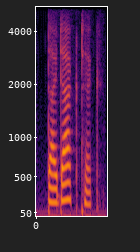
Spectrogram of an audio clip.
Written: didactic

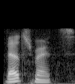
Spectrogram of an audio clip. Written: Weltschmerz

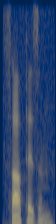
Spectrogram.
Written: sophism

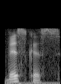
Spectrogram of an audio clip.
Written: viscous

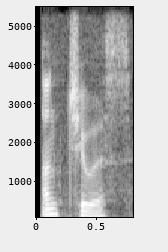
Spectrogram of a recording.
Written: unctuous

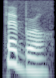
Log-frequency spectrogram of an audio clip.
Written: febrile

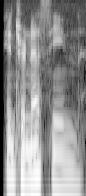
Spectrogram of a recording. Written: internecine

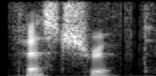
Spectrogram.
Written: festschrift

